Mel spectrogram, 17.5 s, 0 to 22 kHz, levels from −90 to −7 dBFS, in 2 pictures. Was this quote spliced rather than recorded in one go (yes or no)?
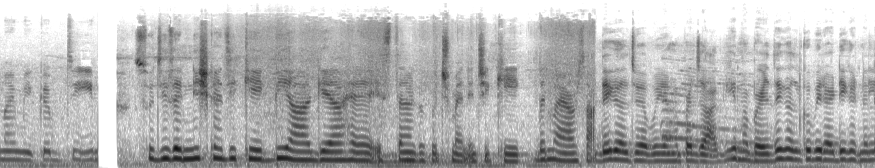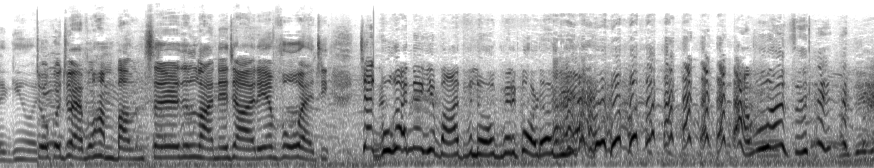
yes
